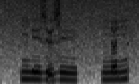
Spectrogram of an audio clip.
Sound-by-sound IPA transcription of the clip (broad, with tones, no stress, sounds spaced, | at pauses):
ŋ e̤˨˩ z ɨ̰˧˨ z e̤˨˩ | n ə˨˦ n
